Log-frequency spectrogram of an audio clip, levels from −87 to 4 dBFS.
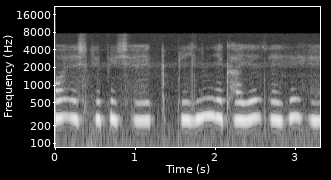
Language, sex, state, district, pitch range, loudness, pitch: Hindi, female, Goa, North and South Goa, 255-275 Hz, -13 LUFS, 260 Hz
